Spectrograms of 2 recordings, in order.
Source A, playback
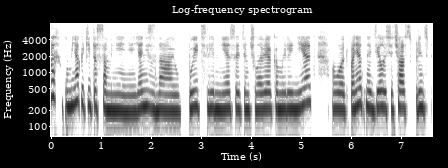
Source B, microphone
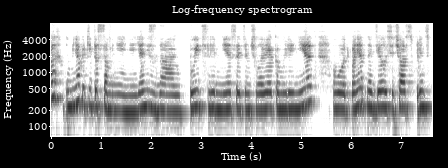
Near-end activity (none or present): none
